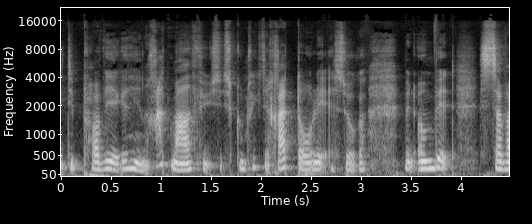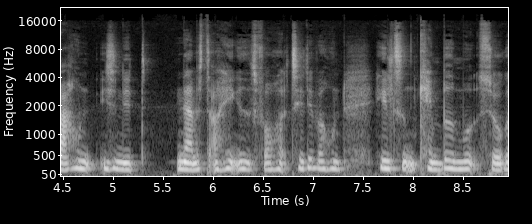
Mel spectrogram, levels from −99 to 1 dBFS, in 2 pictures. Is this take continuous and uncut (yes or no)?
yes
